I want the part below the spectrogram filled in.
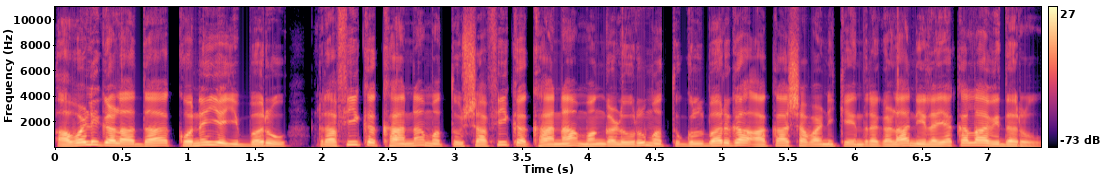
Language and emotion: Kannada, neutral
